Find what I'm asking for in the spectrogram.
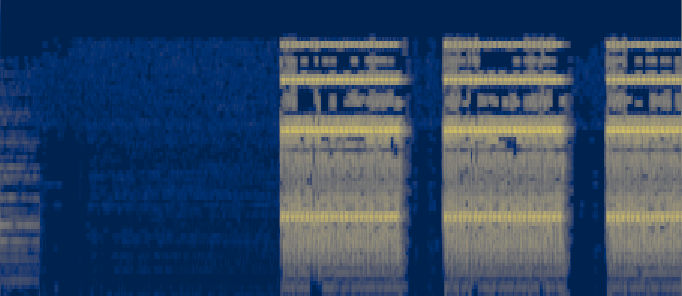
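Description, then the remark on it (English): A telephone bell rings three times, each ring a loud, steady electric trill lasting over a second, separated by brief pauses, with no voices. “Afraid to answer it?”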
